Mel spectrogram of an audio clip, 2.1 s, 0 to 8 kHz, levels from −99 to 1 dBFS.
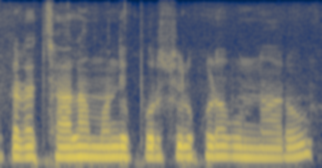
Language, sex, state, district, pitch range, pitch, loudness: Telugu, male, Telangana, Adilabad, 130-140 Hz, 135 Hz, -18 LUFS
